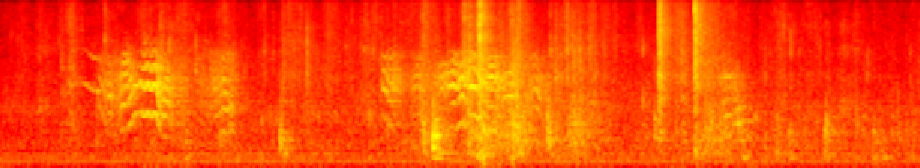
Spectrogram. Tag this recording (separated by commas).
pets, inside a small room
